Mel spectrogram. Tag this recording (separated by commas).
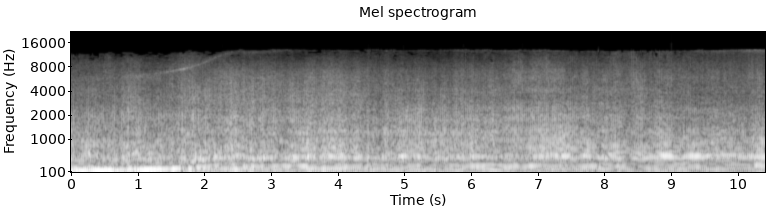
Vehicle, Truck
